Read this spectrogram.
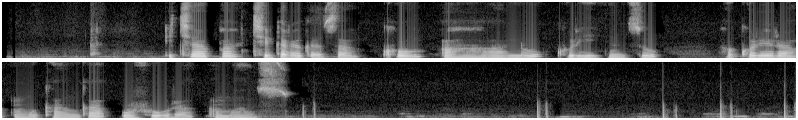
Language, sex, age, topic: Kinyarwanda, female, 18-24, government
